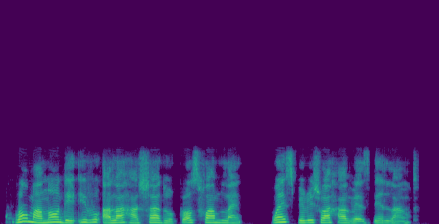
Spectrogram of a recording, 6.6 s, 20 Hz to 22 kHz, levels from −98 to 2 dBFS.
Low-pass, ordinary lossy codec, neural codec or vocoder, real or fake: none; none; codec, 16 kHz, 4 kbps, FunCodec, trained on LibriTTS, 50 frames a second; fake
